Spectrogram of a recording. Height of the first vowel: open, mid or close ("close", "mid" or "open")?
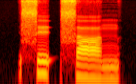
mid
